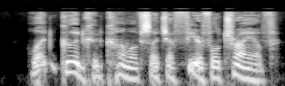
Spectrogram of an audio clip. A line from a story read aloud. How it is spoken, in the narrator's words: whispered the grim Saturnian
